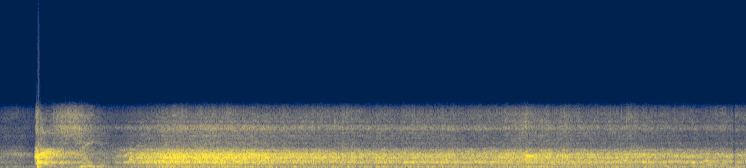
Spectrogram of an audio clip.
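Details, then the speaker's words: One sharp, explosive sneeze imitated by a comic performer on stage, followed by sustained crowd noise; simulated sneeze. "Then you have the Japanese sneeze, the Shogun sneeze."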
